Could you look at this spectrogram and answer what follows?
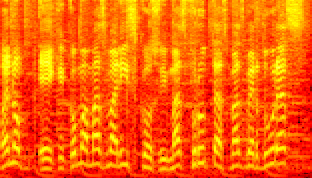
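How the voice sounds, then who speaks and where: High-voiced male co-host over loud music. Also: moderate pace. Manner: easygoing, many fillers. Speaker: radio co-host. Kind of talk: casual chat.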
